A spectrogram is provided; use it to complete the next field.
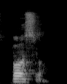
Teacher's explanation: La presencia del ceseo, por ejemplo, lo correcto es decir pozo, pero nosotros decimos pozo. Pronunciamos como una S lo que es la Z.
